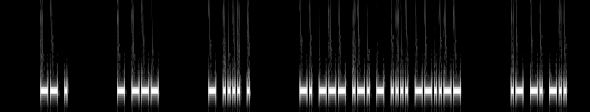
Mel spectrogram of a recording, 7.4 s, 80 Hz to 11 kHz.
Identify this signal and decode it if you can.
Morse code, heard as a keyed tone, about 37 wpm, 700 Hz. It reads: ME TO THE NORTH, AND
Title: 3x Word-Spacing - Sentences from Top 400 Words - 40wpm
